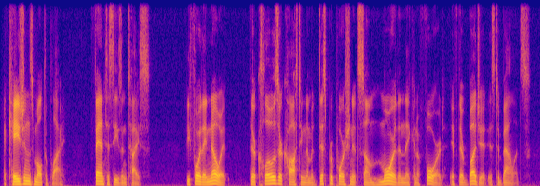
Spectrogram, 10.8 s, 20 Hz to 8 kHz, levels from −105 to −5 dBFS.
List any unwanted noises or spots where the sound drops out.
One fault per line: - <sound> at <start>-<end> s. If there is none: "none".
none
